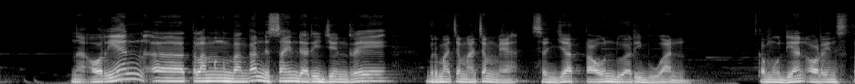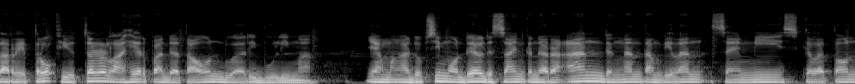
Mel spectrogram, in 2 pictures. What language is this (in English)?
Indonesian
